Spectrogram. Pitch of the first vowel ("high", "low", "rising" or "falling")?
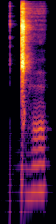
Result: low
